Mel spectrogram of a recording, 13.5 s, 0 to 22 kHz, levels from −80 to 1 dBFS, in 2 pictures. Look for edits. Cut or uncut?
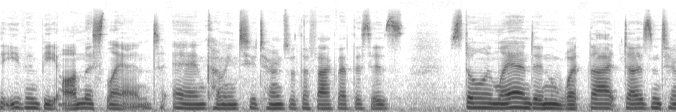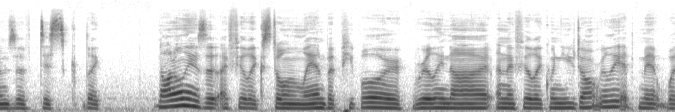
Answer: cut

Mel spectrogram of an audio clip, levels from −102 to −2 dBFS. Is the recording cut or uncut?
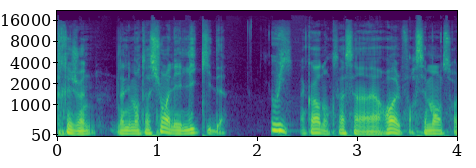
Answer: uncut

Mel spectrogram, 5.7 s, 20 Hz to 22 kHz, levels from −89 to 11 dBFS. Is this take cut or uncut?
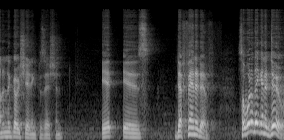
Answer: uncut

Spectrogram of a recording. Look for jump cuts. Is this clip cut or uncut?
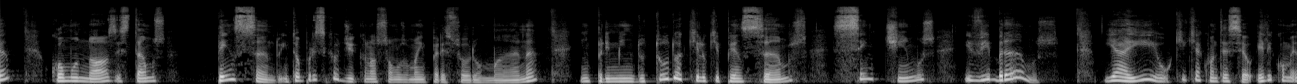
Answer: cut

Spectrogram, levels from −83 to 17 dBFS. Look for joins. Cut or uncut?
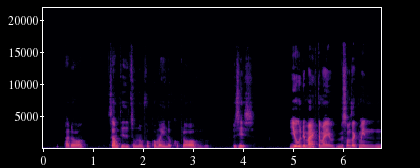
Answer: cut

